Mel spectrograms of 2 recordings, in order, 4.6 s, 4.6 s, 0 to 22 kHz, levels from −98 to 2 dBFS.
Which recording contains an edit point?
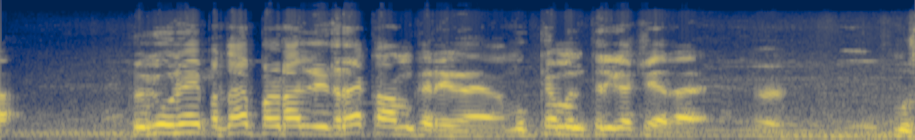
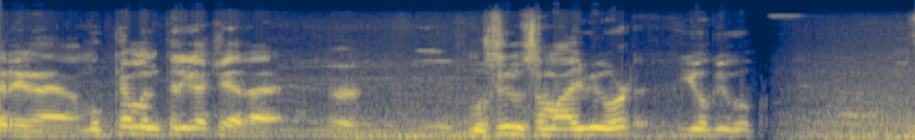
second; 1 cut; at 3.6 s

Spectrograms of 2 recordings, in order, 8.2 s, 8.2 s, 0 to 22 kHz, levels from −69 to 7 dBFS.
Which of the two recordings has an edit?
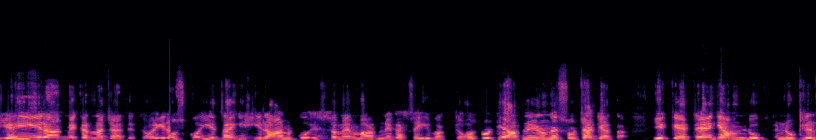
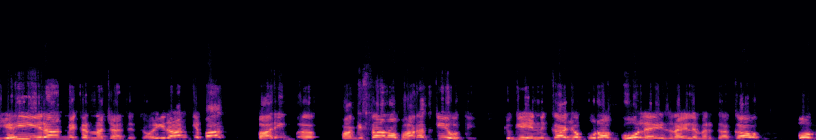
first; 1 cut; at 1.7 s

